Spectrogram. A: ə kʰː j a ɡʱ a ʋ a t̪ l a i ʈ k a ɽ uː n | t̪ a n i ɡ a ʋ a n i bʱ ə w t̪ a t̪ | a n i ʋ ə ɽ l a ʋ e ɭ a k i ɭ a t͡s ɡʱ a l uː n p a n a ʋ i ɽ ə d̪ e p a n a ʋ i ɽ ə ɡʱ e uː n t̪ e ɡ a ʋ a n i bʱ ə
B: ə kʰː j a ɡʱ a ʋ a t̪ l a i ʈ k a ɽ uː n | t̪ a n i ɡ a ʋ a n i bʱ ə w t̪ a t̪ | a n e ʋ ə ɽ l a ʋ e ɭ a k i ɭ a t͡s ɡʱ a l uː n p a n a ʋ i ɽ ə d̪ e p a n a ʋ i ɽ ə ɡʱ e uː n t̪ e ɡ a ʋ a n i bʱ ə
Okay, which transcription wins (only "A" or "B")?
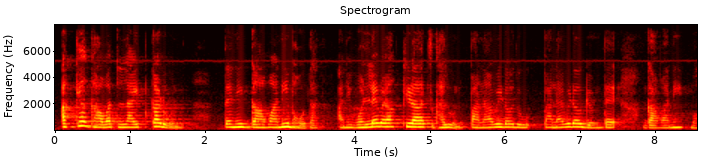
A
